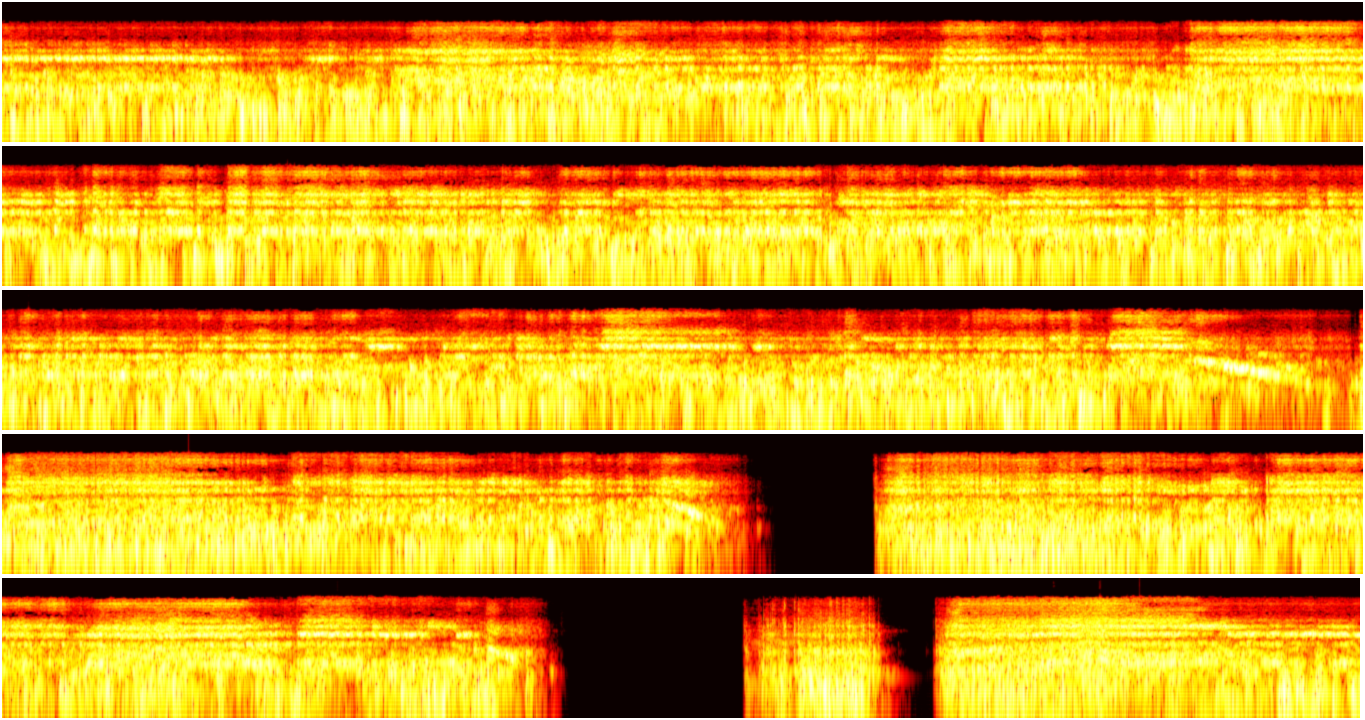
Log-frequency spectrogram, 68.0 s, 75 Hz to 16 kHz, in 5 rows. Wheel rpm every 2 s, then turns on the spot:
160, 160, 160, 160, 160, 160, 160, 160, 160, 160, 160, 160, 160, 160, 160, 160, 160, 160, 160, 120, 50, 160, 160, 140, 10, 130, 160, 160, 160, 140, 10, 10, 130, 160.
none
